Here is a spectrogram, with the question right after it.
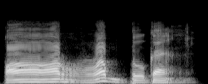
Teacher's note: lam ketemu ra boleh idgham menjadi qar rabbuka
